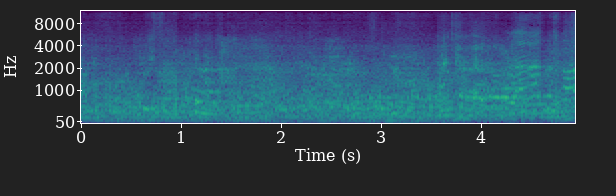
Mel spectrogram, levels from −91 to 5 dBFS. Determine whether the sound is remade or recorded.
remade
